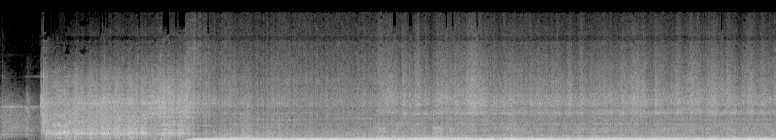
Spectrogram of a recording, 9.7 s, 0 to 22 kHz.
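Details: V10-swapped BMW E46 M3 after new earth straps and coolant pipes, cranking, firing and settling to a slightly lumpy, uneven idle as if a couple of cylinders are not pulling; misfire, though running smoother than before.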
